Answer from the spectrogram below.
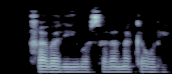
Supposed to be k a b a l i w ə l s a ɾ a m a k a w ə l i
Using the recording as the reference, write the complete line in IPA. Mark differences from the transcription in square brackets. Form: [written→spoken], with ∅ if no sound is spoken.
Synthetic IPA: [k→x] a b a [l→ɾ] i w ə [l→ɾ] s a ɾ a [m→n] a k a w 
